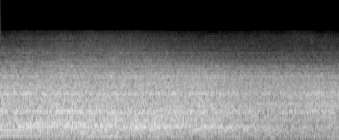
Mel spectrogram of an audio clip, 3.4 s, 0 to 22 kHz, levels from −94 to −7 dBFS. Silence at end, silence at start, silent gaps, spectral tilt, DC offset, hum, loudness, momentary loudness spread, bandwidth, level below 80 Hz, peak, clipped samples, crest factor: 0 s; 0 s; none; -6.5 dB/octave; under 0.1%; none; -18 LUFS; 6 LU; 8.4 kHz; -46 dBFS; -6 dBFS; under 0.1%; 14 dB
